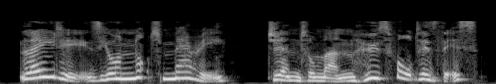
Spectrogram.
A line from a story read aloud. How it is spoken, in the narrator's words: Lord Wolsey's voice boomed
